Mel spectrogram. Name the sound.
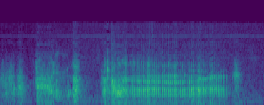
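tiger roaring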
